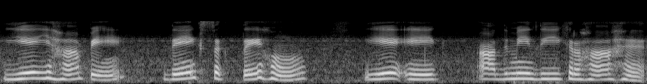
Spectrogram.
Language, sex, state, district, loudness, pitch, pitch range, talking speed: Hindi, male, Haryana, Charkhi Dadri, -14 LUFS, 245 Hz, 230-260 Hz, 110 wpm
